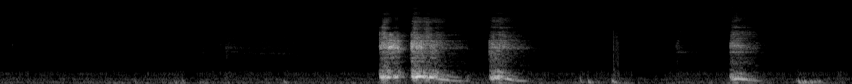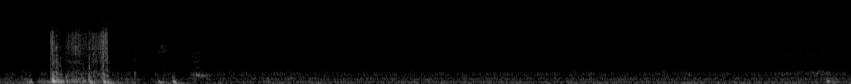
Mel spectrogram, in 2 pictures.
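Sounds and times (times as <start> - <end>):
woman clearing throat: 3.8 - 5.4, 7.3 - 7.7
woman coughing: 3.8 - 5.4, 7.3 - 7.7.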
